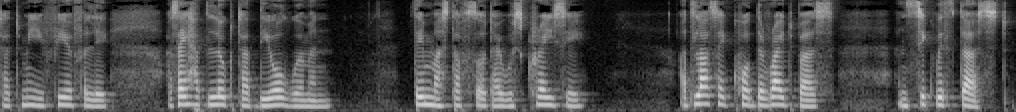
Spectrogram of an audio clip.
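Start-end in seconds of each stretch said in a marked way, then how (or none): none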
